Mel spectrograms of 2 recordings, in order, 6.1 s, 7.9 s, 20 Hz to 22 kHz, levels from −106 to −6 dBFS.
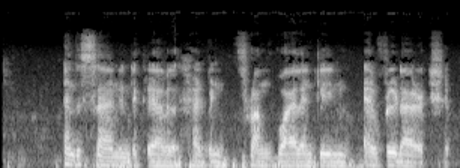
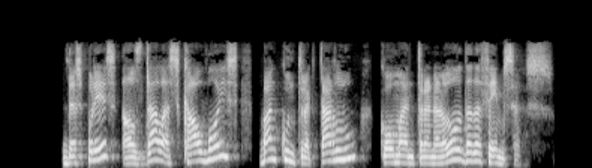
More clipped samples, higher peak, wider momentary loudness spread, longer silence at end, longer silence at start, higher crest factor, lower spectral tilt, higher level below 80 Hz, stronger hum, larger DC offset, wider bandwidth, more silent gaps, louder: neither; second, -4 dBFS vs 0 dBFS; about the same, 6 LU vs 6 LU; second, 0.15 s vs 0.6 s; second, 0.1 s vs 0.85 s; about the same, 14 dB vs 18 dB; first, -6 dB/octave vs -4 dB/octave; first, -34 dBFS vs -60 dBFS; neither; neither; first, 9.4 kHz vs 8.2 kHz; second, none vs 3.36-3.45 s, 4.96-5.07 s; about the same, -18 LUFS vs -18 LUFS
